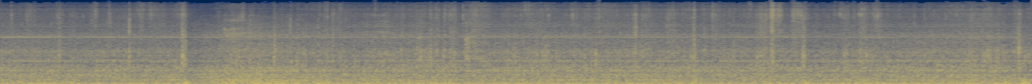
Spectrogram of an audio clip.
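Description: Steady whir of a running fan with a low hum underneath, and a few faint clicks of a knife against a paper plate.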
